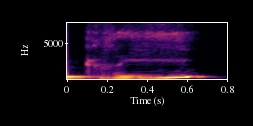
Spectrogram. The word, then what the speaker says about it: gris: blanc, le gris, le S non plus, ça se prononce pas le gris, le bleu avec le son E.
